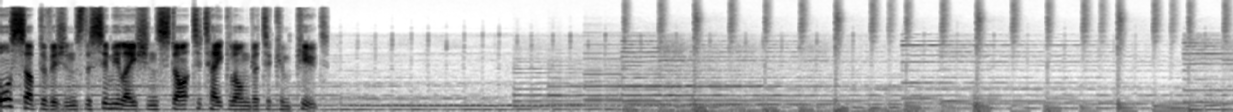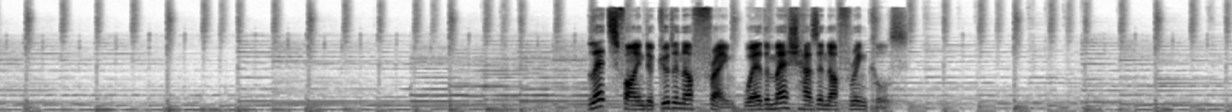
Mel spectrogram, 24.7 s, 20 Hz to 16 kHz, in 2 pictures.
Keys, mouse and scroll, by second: 4.7 space, 6.4-7.7 drag, 7.7-8.8 scroll down 6, 8.8-10.5 drag, 10.5 space, 16.1 space, 16.5-17.5 middle drag, 17.5-20.5 drag, 21.4-22.2 middle drag, 22.8-23.2 right drag, 23.2-24.6 middle drag.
